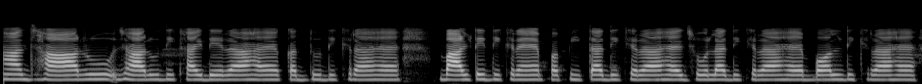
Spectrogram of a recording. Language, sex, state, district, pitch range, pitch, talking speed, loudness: Hindi, female, Bihar, Purnia, 220-225 Hz, 220 Hz, 175 wpm, -24 LUFS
